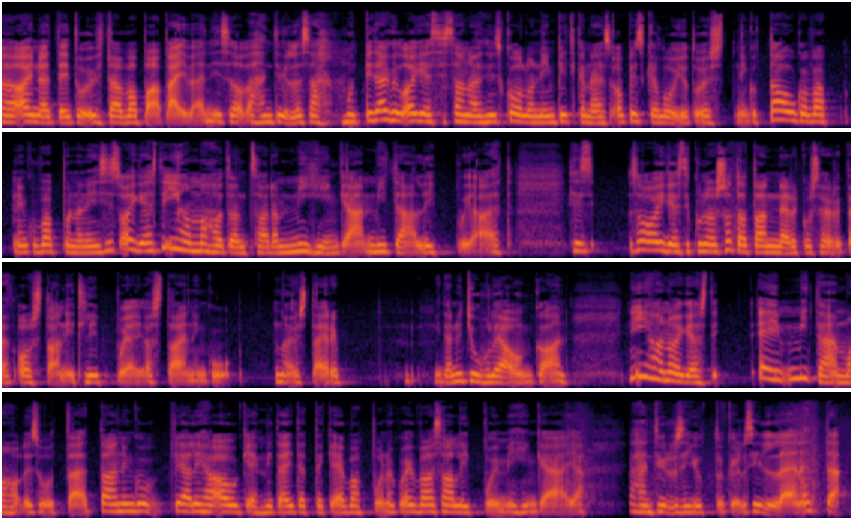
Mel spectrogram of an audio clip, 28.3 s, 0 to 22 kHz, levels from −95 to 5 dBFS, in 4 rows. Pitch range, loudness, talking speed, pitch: 200-240 Hz, -27 LUFS, 190 wpm, 215 Hz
